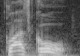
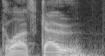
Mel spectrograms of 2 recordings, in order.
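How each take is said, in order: First: The last syllable rhymes with go. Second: The last syllable rhymes with cow. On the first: This is how locals say it. The speaker calls it right. "Get rid of that W" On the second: This is how Americans say it. The speaker calls it wrong. "for the folks across the pond, you say Glasgow, don't you? ... Americans think that we should just pronounce it gow"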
